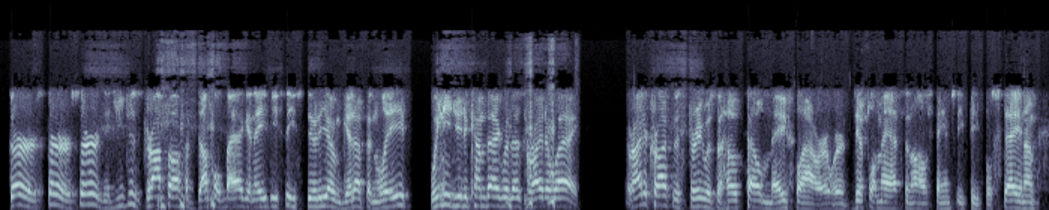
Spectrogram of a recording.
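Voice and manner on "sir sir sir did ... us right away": mild, held-back, pitched-up shout. Retelling two cops confronting over a left duffel bag: imitating cops screaming. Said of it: "They're screaming at me".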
